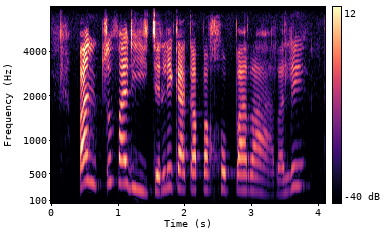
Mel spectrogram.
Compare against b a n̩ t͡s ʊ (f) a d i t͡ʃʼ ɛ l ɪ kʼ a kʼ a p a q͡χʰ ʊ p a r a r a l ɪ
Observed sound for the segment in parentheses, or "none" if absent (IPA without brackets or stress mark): f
